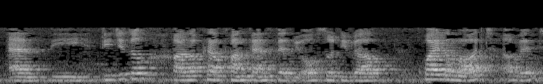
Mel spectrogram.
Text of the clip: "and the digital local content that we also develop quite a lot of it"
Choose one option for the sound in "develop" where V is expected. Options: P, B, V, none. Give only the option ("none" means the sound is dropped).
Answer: V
